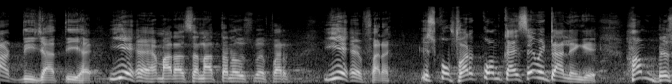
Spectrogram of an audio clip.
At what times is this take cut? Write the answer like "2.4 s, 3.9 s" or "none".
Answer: none

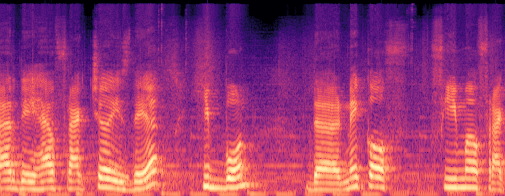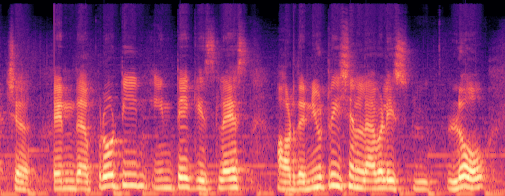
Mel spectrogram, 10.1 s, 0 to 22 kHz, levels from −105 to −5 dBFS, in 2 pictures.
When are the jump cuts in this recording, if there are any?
5.5 s

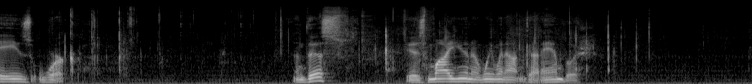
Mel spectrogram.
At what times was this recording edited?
none

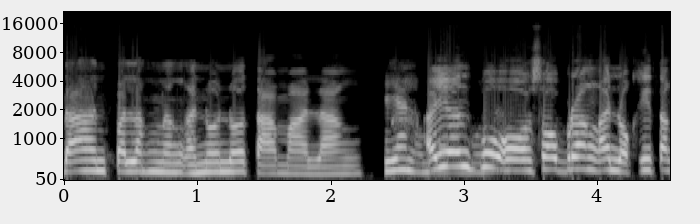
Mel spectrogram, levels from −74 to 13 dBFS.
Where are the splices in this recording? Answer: 2.4 s

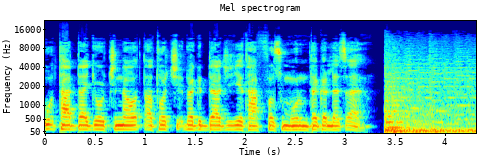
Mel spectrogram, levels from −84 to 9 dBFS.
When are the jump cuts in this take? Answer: 3.3 s

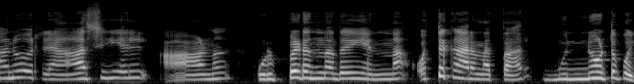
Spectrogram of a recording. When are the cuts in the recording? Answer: 2.4 s, 5.3 s

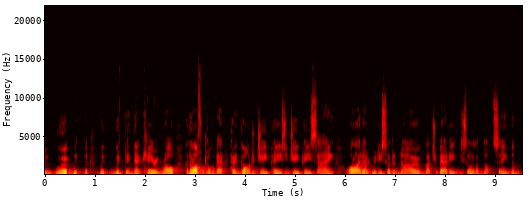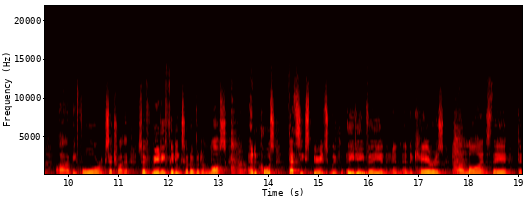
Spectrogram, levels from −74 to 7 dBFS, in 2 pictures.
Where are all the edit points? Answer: none

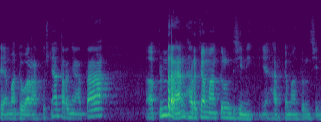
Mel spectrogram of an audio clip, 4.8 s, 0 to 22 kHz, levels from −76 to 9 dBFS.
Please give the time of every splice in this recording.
none

